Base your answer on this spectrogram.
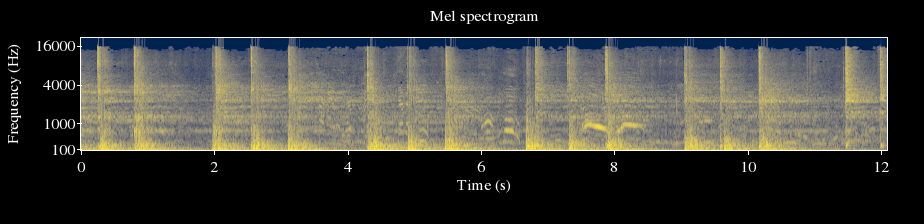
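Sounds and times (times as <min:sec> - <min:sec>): cymbal crash: 0:00.0 - 0:03.6
large drum strokes: 0:00.0 - 0:12.0.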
